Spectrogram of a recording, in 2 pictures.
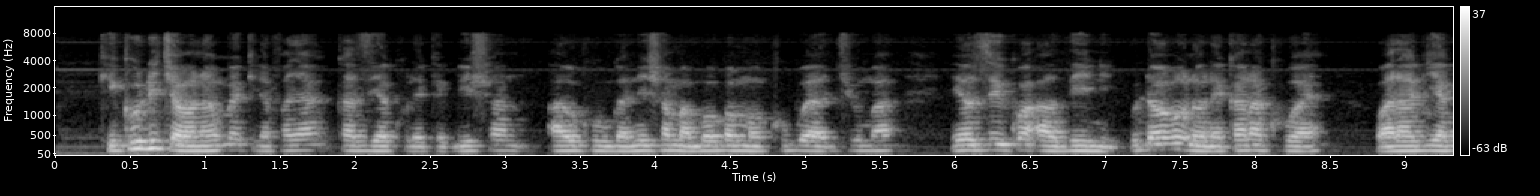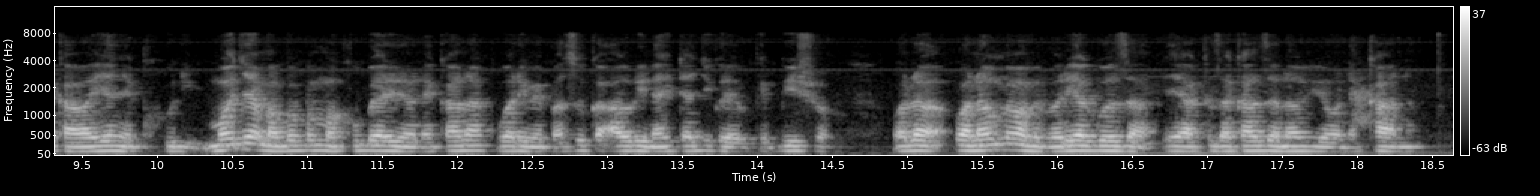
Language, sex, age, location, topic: Swahili, male, 18-24, Nairobi, government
